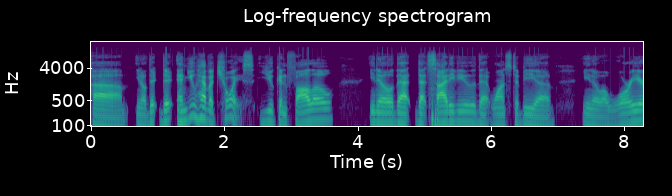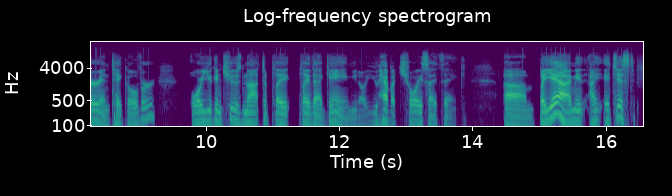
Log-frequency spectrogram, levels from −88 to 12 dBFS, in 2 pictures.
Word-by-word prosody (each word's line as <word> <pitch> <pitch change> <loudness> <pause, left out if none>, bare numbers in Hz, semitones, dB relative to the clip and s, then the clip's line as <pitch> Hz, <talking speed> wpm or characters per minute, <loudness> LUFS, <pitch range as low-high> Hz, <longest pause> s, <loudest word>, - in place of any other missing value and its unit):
um, 90 -2 +1
you 110 - -9
know, 100 - -3
th 125 +5 -4
there 135 +4 0
and 130 +3 +1
you 185 +1 0
have 165 -1 +5
a - - +3
choice. - - -3
You 125 +2 -7
can 115 -2 -1
follow, 140 +7 +2 0.5
you 120 - -6
know, 115 -1 +2
that 110 -1 +4
that - - 0
side 120 +1 +5
of 125 - -3
you 125 -1 -4
that 115 - -4
wants 105 0 -3
to 105 - -6
be 105 -1 -5
a 90 -1 -4 0.5
you 105 - -9
know, 95 -2 -5
a 90 - -5
warrior 120 +9 0
and 90 - -6
take 105 -1 -6
over, 155 - -7 0.5
or 125 +1 -1
you 130 0 -4
can 135 -3 -1
choose 140 -6 -3
not 115 +1 0
to 120 - -7
play 110 0 -2 0.2
play 115 -1 0
that 95 -3 -4
game, 100 -9 -4
you 85 - -16
know? 90 0 -14
You 110 +2 -17
have 135 0 +2
a - - -3
choice, 125 -1 -3
I 90 - -5
think. 90 0 -16 0.6
Um, 95 -1 0
but 125 - +6
yeah, 185 +10 +10
I 120 - +5
mean, 130 +1 -3
I 130 +1 -3
it 135 0 -5
just 175 -4 +1
115 Hz, 210 wpm, -26 LUFS, 100-130 Hz, 0.6 s, yeah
